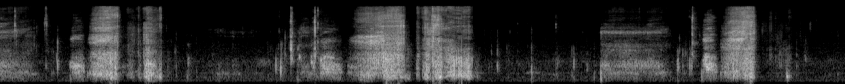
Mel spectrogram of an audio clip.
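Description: Close-miked slurping and sucking bites of soft, juicy ripe mango flesh, in several loud, irregular bursts with quieter wet mouth sounds between.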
